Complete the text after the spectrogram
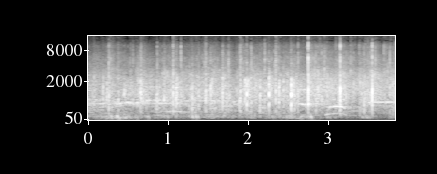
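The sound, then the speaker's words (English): A church audience applauds to give God praise in a steady, dense patter of clapping that holds at an even level, with a few raised voices calling out over the clapping. “Somebody back there, clap your hands and give God the praise.”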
